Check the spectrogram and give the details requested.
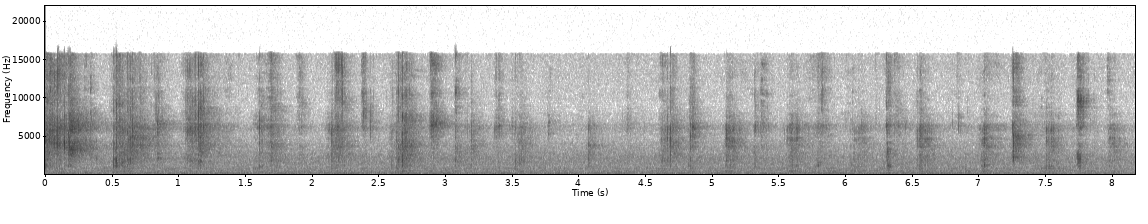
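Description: Close-up chewing of a mouthful of raw beef koi salad: scattered wet mouth clicks and smacks, over a steady low hum.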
